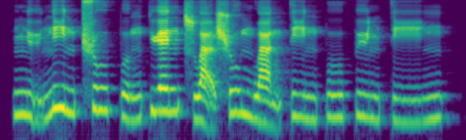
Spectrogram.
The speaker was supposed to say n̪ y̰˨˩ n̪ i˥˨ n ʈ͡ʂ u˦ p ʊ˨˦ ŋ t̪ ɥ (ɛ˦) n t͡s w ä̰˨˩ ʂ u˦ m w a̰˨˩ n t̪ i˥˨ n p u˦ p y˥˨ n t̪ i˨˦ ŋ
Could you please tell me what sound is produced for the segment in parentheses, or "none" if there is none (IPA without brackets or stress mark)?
ɛ˦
